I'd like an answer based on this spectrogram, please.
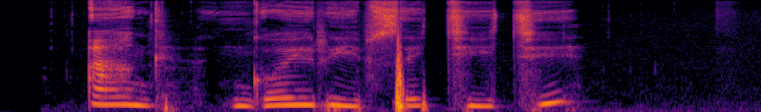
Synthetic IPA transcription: aŋɡ | ŋɡo˦i˦ɾi˨pse˦t͡ʃi˨t͡ʃi˦

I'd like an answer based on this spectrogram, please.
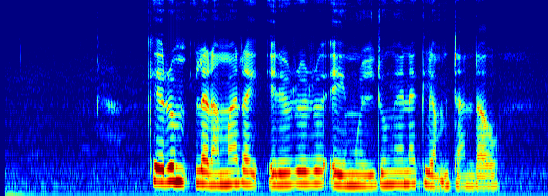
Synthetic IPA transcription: ke˦ɾu˦mla˨ɾa˨ma˦ɾa˨je˨ɾo˦ɾo˦ɾo˦ʔe˨i˨mu˨ldu˦ŋɛ˦nɛ˦kle˨mu˨ta˨nda˦u˦

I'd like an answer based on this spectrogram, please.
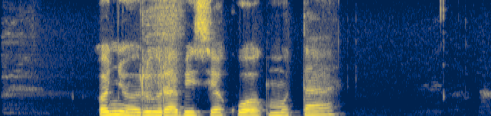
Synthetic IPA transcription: o˦ɲo˨ɾu˦˨ɾa˨bi˦˨sjɛ˨˦kwɔ˨kmu˦taː˦

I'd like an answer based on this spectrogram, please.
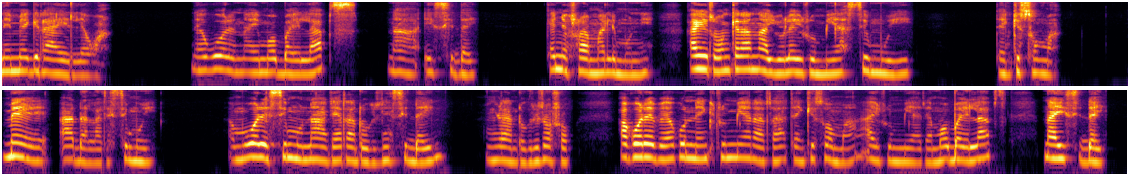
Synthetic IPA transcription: nɛ˦mɛ˦ɡɪ˦ɾa˨ɛ˨lɛ˨wa˨ | nɛ˦ko˦ɾɛ˨na˨i˨mo˦ba˨ila˦ps | na˦e˦si˦da˨i˨ | kɛ˦ɲɔ˨sɔ˦ɾa˨ma˦li˨mu˨ni˦ | ka˦kɪ˨tɔ˨˦ŋɡɛ˦ɾa˦na˨jo˨la˦i˨ɾu˨mi˨a˦si˦mu˨i˦ | tɛ˨ŋɡɪ˦sɔ˦ma˨ | mɛ˦a˨da˨la˨ɾɛ˨si˦mu˨i˦ | a˨mu˦wɔ˦ɾɛ˨si˦mu˨na˦˨kɛ˦ɾa˨ndɔ˨kiɾi˦nsi˦da˨i˦n˦ | ŋɛ˦ɾa˨ndɔ˨kiɾi˦ɾɔ˨ɾɔ˦k̚ | ka˦kɔ˦ɾɛ˦pɛ˨a˦kʊ˦nɛ˨˦ŋɡi˦ɾu˦mi˦a˦ɾa˨ta˦tɛ˨ŋɡɪ˦sɔ˦ma̰ː˨i˨ɾu˨mi˨a˨ɾɛ˨mɔ˦ba˦˨i˨la˦ps | na˦i˦si˦da˨i˨

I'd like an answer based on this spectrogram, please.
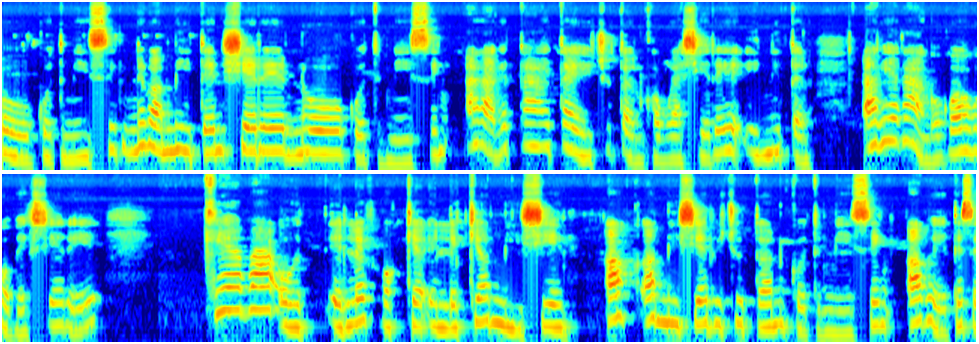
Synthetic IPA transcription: o˨ko˨tmi˨si˦ŋnɪ˦kɔ˨mi˦˨te˦nʃe˦ɾe˦no˦ko˨tmi˨sɪ˦ŋa˦ka˨kɪ˦ta˦ɪ˦ta˦e˨t͡ʃu˦tɔ˨nkɔ˨pka˨ʃe˨ɾe˦ʔi˦ni˦to˨n | a˦kɪ˦ka˨ŋɡɔ˨kɔ˦ko˨be˨kʃe˦ɾe˨ | kʰɪ˦ba˦o˨te˨le˦kɔ˨kjɔ˦ʔe˨le˨kːjɔ˦mi˨ʃje˦ | a˦ka˦mi˨ʃe˦pi˨t͡ʃu˦tɔ˦nko˨tmi˨sɪ˦ŋa˦kɔ˨e˨te˦se˨

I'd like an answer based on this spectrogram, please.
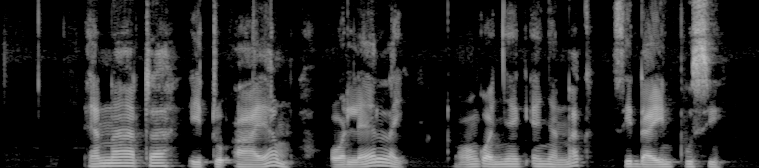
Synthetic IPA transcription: ɛ˦na˦ta˦i˨tu˨ʔa˨ja˦m | ɔ˨lɛ˦la˨i˨ | tɔ˨ɔ˦ŋɡɔ˨ɲɛ˦kɛ˦ɲa˨na˦k | si˦da˨i˦npu˦si˦

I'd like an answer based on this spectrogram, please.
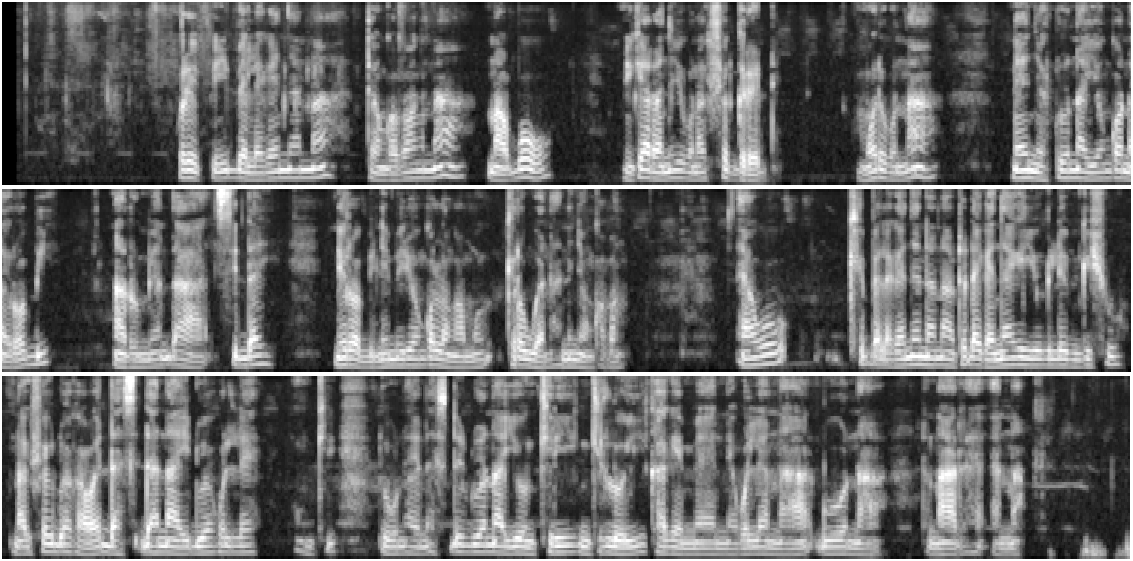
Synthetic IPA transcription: o˦ɾe˨pe˨i˦bɛ˨lɛ˨kɛ˦ɲa˦na˦ | tɛ˨ŋɡɔ˨pa˦ŋna˦na˨bo˦ | mi˨ki˦a˦ɾa˨ɲo˦jo˦kʊ˨na˨˦ki̥˦ʃwɛ˦k̚ɡɾe˨d | a˨mo˦ɾe˦˨kʊ˨na˦ | nɛ˦ɲɔ˨do˦na˨jɔ˦ŋɡɔ˦na˨ɾɔ˦bi˦ | na˨ɾu˨mi˨a˦nda˦˨si˦da˦i˦ | ni˦ɾɔ˨bi˨nɛ˦me˦ɾi˦ɔ˦ŋɡɔ˦lɔ˨ŋa˨mʊ˦kɪ˦ɾɔ˦wa˨na˦ni˦ɲɔ˨ŋɡɔ˨pa˦ŋ | nɛ˨˦kʊ˦ | kʰɪ˦bɛ˨lɛ˨ka˨˦ɲɛ˦nɛ˨na˨tɛ˦da˨i˨ka˨ɲa˦kɪ˦jo˦ki˨le˦bɡi˦ʃu˦˨na˨kɪ˦ʃwa˦kda˦ka˨wa˨ɪ˦da˨si̥˦da˦na˨i˨˦du˦a˦kʊ˦lɛ˦ | o˨ŋki˦do˨˦na˨na˨si˦da˦du˦a˦na˨jo˦˨ŋki˦ɾi˦ŋki˦lo˨i˦ka˦kɛ˨mɛ˨nɛ˨kʊ˦lɛ˦na˨dwo˦na˨ | ta˨na˨ɾɛː˦˨na˨

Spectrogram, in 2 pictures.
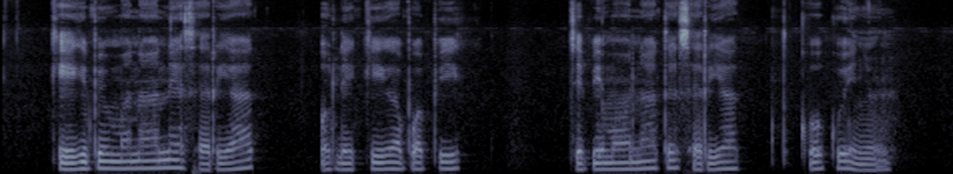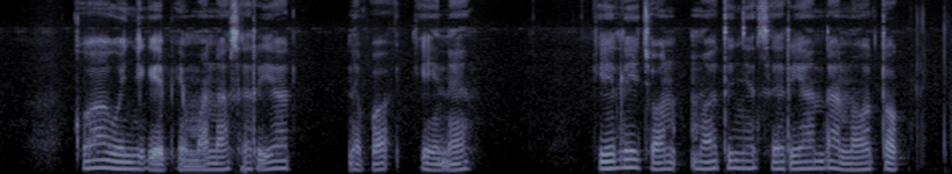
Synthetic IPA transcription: kʰe˨kipi˦mana˦nɛ˦sɛ˨ɾjat̚ | o˨lekːikapwa˦pi˦k̚ | t͡ʃe˨pima˨na˦te˦se˨ɾja˦t̚ | kʰo˦kwe˦ɲṵn | ko˦a˦we˦ɲikḛ˨pḭma̰˨nasɛ̰˨ɾ̰ja˦t̚ | ne˨paki˨nɛ˦n | ke˦le˦t͡ʃɔnma˦ti˦ɲe˦seɾɪja˦ndanɔ˦tɔk̚

